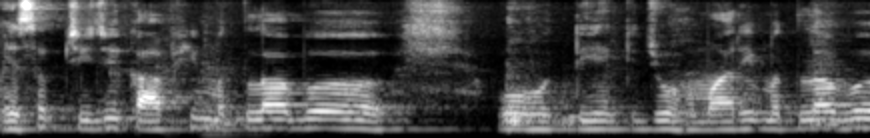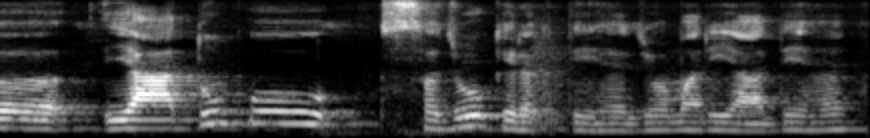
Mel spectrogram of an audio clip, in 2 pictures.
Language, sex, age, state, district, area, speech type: Hindi, male, 18-30, Uttar Pradesh, Prayagraj, rural, spontaneous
